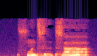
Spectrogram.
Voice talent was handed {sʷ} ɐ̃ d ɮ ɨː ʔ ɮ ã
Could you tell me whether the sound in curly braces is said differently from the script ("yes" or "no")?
no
